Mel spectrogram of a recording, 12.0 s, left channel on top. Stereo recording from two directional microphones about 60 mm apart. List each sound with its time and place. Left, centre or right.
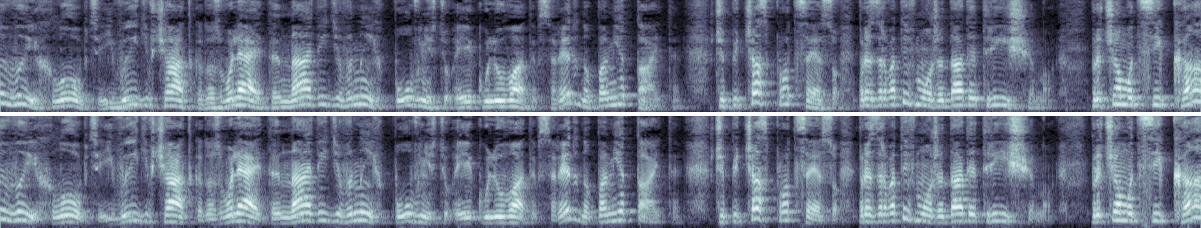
0.0 s speech: left
2.5 s speech: left
2.9 s speech: centre
4.0 s speech: left
6.0 s speech: left
10.9 s speech: left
